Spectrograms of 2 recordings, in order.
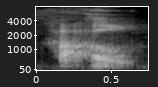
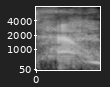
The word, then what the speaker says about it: Haugh: Pronounced how. Okay. We can't read that. I thought it was Thomas Ho, but it's not. Thomas Ho.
